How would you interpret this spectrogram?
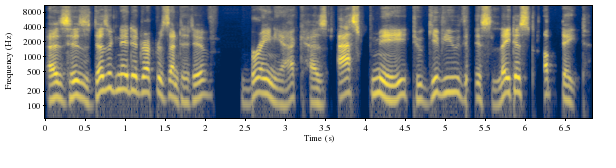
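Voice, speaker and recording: A man playing a smooth-talking, self-important villain politician in a table read, pompous and deliberate. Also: on the high side, lively intonation, a little mellow, no echo. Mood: official.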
